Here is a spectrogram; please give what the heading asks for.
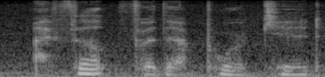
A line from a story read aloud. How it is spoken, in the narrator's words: she whispered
